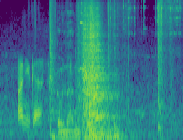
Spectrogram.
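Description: A heavy metal bin lid bangs open.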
